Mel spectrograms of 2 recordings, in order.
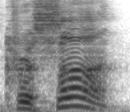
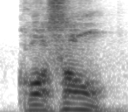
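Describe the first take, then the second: First: The word gets an anglicized American pronunciation. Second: The word gets a French pronunciation. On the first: "because this is America" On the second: "I'll never say"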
